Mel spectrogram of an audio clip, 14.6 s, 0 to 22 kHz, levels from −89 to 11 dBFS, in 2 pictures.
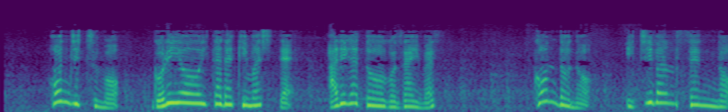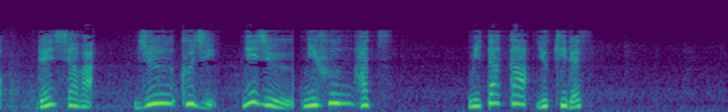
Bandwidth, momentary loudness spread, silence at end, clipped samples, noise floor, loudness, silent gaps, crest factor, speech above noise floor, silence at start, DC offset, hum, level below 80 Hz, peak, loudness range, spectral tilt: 7.4 kHz; 14 LU; 1.5 s; under 0.1%; -60 dBFS; -16 LUFS; none; 16 dB; 46 dB; 0.55 s; under 0.1%; none; -60 dBFS; 0 dBFS; 6 LU; -6 dB/octave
